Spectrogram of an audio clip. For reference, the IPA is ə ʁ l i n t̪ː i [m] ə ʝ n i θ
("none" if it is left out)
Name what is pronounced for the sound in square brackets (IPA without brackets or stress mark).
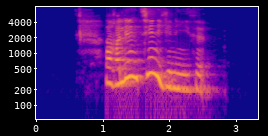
n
